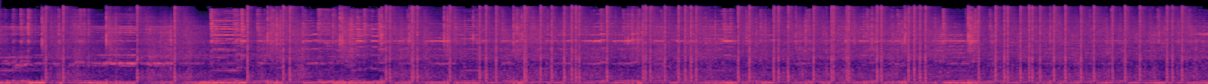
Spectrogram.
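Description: A fireworks display, with rapid crackling and popping from rising comets, fountains and star bursts throughout. Music plays with a heavy pulsing bass.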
